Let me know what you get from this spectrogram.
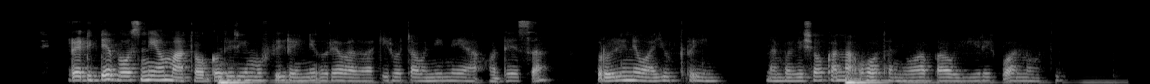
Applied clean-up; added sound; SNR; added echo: neural mask model RNNoise.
